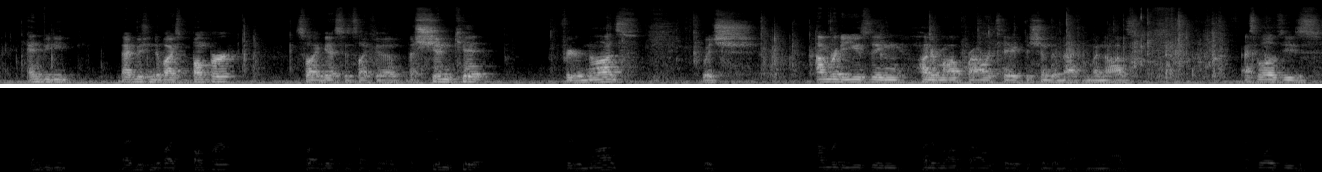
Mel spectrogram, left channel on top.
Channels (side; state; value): right; quieter; 39.8 dB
